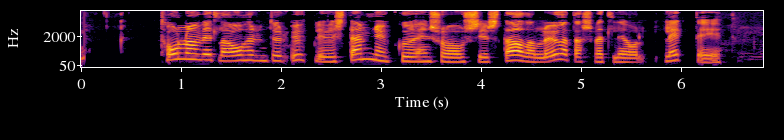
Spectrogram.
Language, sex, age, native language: Icelandic, female, 40-49, Icelandic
